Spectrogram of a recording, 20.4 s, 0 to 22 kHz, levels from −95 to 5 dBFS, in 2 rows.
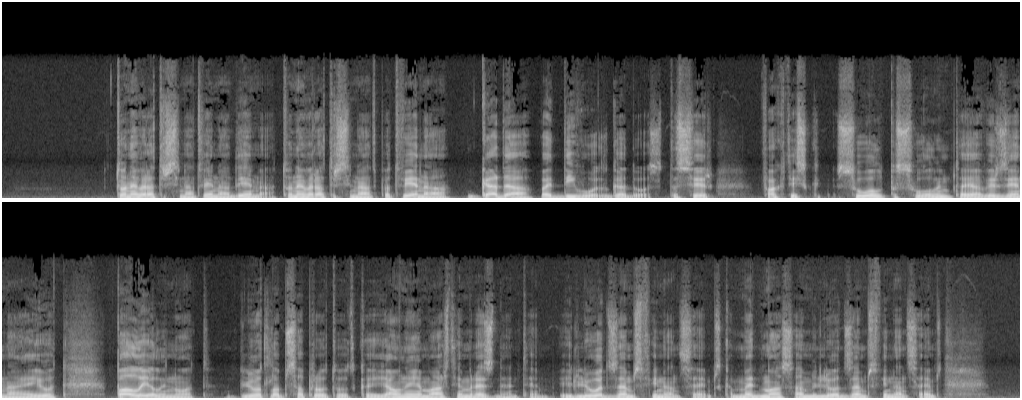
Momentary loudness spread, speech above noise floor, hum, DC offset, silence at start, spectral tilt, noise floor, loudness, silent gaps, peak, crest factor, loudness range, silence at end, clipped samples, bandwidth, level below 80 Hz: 9 LU; 34 dB; none; under 0.1%; 1.15 s; -5.5 dB/octave; -49 dBFS; -16 LUFS; none; -2 dBFS; 14 dB; 2 LU; 0.35 s; under 0.1%; 16 kHz; -26 dBFS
